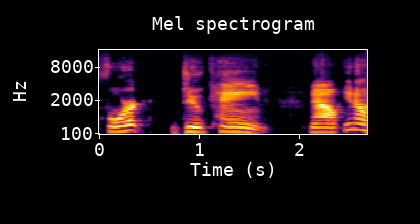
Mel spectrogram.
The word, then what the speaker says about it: Duquesne: It looks to me like it's Duscany, you know, but they pronounce it Duquesne.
